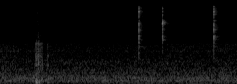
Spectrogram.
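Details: High-powered DIY e-motorbike build on the bench, back wheel spun with throttle opened: faint sharp dry clicks in pairs as a relay chatters on and off, hazard warning lights on the clock coming on; cause unknown.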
